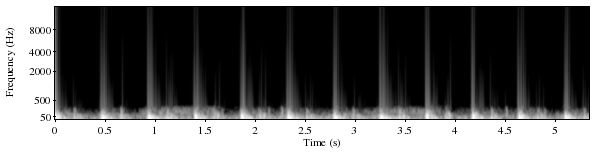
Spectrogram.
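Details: Racing heart of a 31-year-old male after exercise, recorded with a lapel mic and small ceramic bowl: rapid, regular, pounding thumps slowing from about 150 to 130 bpm, with breath sounds also heard.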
